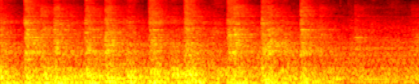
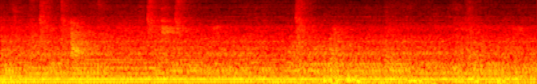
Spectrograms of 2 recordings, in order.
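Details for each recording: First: Garage door opening, very loud since the owners moved in, recorded before a planned lubrication: steady rattle and rapid clacking knocks several times a second over a low rumble; sounds dry and poorly lubricated, cause not confirmed. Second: Garage door closing after lubrication with lithium grease: soft even rumble as the door travels down with only light clicks, then a gentle stop. The formerly creaking door now runs smoothly and quietly.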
